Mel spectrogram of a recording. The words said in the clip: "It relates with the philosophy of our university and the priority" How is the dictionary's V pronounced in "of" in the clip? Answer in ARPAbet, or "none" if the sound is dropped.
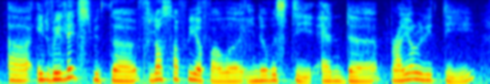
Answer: F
